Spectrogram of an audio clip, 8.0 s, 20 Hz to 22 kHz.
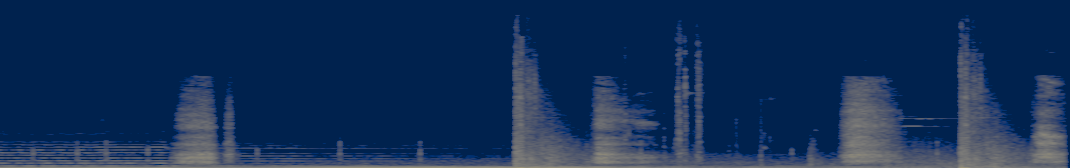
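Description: Gunfire in the video game Fallout 4: Far Harbor: a few loud, sharp broadband shots burst out over a steady humming in-game ambience, spaced irregularly across the stretch with quieter gaps between them.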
